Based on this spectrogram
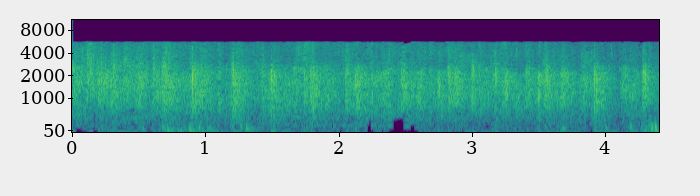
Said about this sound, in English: Praise the Lord. Hallelujah. Let's clap our hands to the Lord if we believe the word of God.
